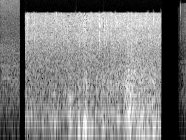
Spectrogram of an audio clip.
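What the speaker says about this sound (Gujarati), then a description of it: "અમદાવાદમાં છેલ્લા એક કલાકમાં વરસી રહ્યો છે ધોધમાર વરસાદ" Heavy monsoon downpour in Ahmedabad with rolling thunder: a dense, loud, steady roar of rain with deep rumbles swelling and fading across the stretch, then a sudden cut to near silence.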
